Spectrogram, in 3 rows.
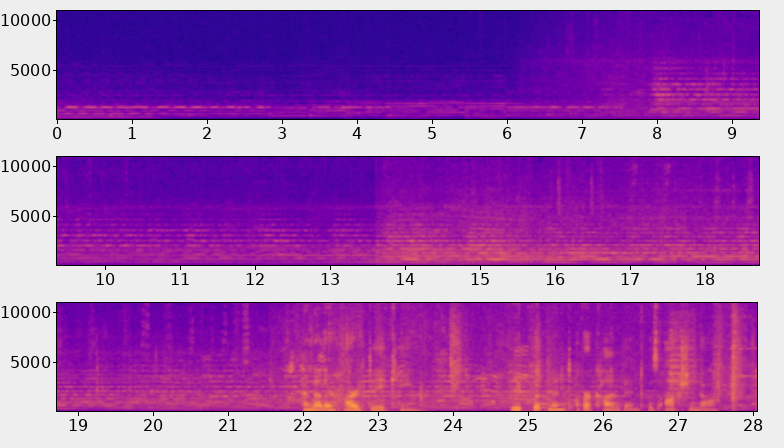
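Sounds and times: church bells ringing: 0.0 - 28.0.

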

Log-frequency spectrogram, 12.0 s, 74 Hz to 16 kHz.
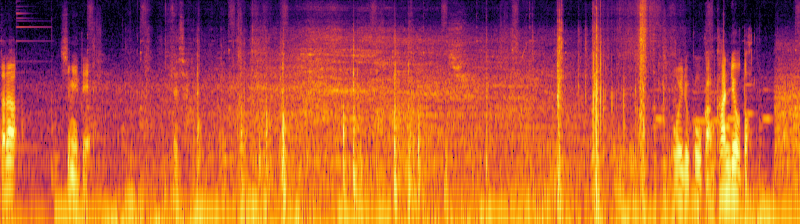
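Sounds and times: steady low hum: 1.6 - 10.1
seat cover creaks and knocks: 1.9 - 10.2.

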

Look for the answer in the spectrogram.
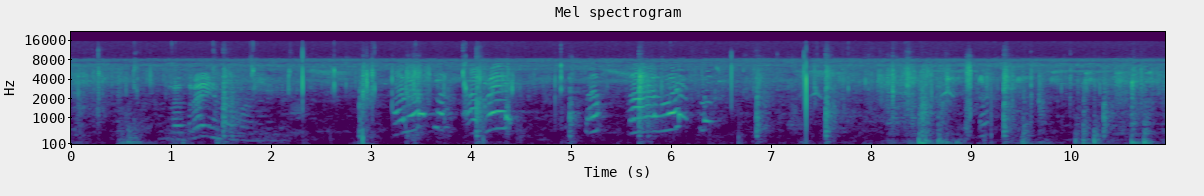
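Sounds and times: monkey chewing and handling food: 0.0 - 10.9.

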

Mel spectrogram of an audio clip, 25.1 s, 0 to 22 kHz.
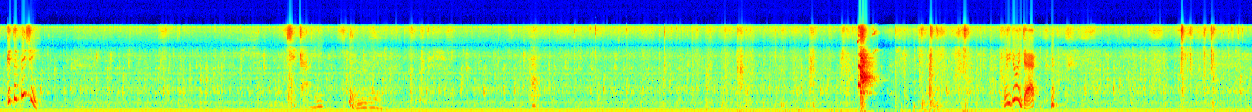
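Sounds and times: dog whining: 6.2 - 7.8.

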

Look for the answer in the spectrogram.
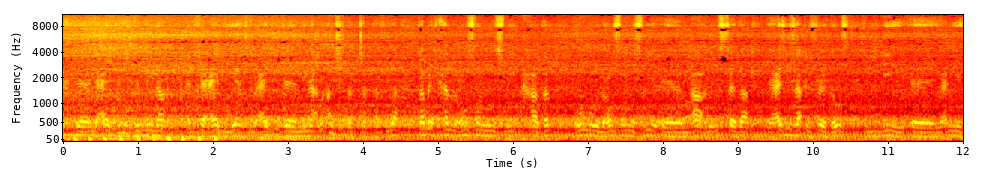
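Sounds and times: man speaking into microphone: 0.0 - 12.0
steady low rumble: 0.0 - 12.0.

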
